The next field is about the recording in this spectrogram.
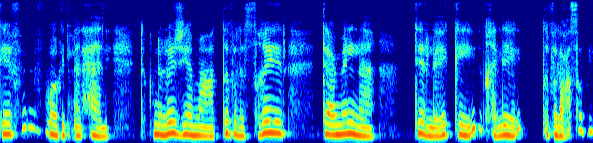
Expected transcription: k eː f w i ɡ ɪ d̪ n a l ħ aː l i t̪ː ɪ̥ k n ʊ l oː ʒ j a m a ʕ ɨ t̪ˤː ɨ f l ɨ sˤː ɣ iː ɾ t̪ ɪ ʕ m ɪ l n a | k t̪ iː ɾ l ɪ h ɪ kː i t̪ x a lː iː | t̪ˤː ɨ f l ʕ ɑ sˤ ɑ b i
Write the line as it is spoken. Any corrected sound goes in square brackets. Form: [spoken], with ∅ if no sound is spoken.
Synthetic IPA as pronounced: k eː f w [a] ɡ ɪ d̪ n a l ħ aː l i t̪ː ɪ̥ k n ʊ l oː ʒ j a m a ʕ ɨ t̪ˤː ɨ f l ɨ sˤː ɣ iː ɾ t̪ ɪ ʕ m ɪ l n a | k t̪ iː ɾ l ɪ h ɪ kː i t̪ x a lː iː | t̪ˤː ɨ f l ʕ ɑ sˤ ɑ b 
